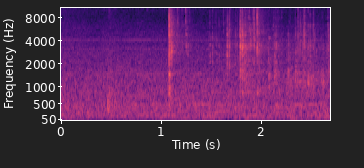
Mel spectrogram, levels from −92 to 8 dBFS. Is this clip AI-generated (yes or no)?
no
